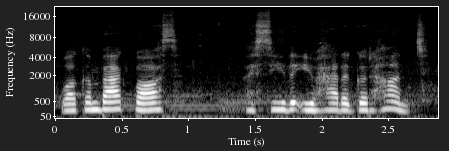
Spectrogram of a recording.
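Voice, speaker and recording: A woman voicing a steady, serious underground rebel, telling things in a measured way in a comic dub. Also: medium pitch, lightly acted. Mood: welcoming. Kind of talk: amateur comic dub acting. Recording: music behind the voice.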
